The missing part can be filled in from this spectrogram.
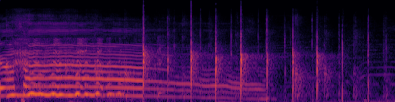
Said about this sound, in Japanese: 拍手もパラパラ なんでですか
